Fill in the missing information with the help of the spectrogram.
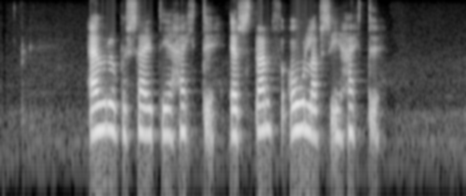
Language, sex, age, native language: Icelandic, female, 20-29, Icelandic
